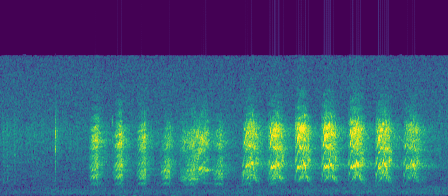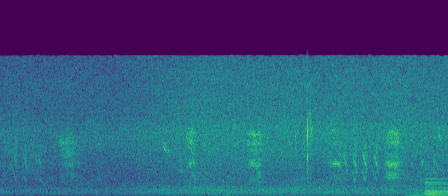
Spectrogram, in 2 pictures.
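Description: A bird giving a rapid run of about fifteen harsh calls, roughly four a second, for some three seconds. A soft rushing noise then slowly rises, and music begins just before the end.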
